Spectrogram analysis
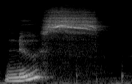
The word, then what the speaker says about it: noose: might write it like this noose with two s's that's typically a s sound and then news with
